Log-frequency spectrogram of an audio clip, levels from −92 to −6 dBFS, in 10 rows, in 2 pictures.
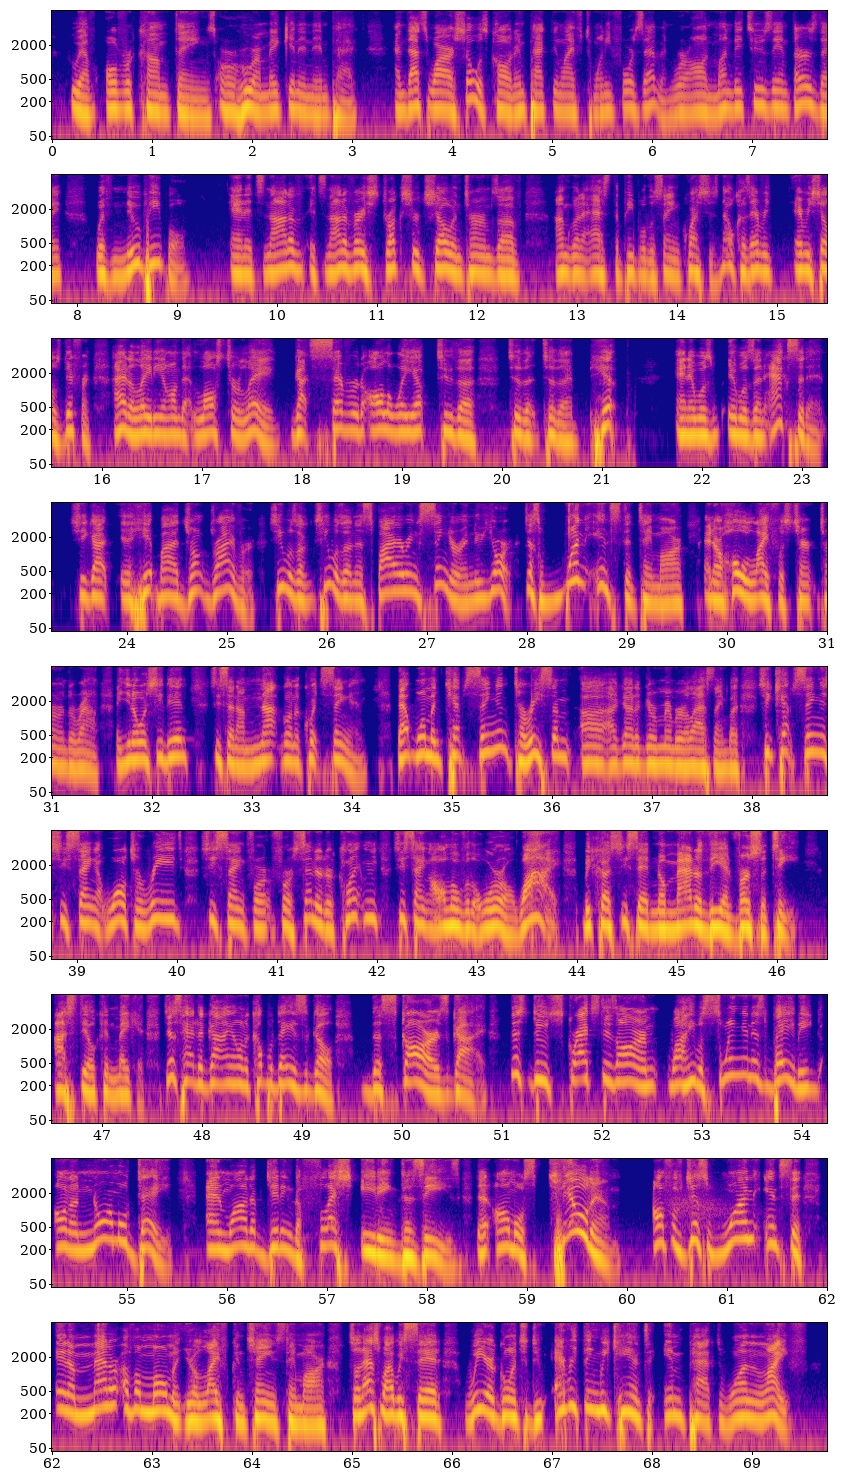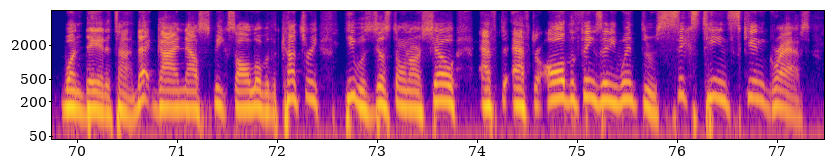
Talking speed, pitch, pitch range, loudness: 220 wpm, 165 Hz, 145-200 Hz, -24 LUFS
